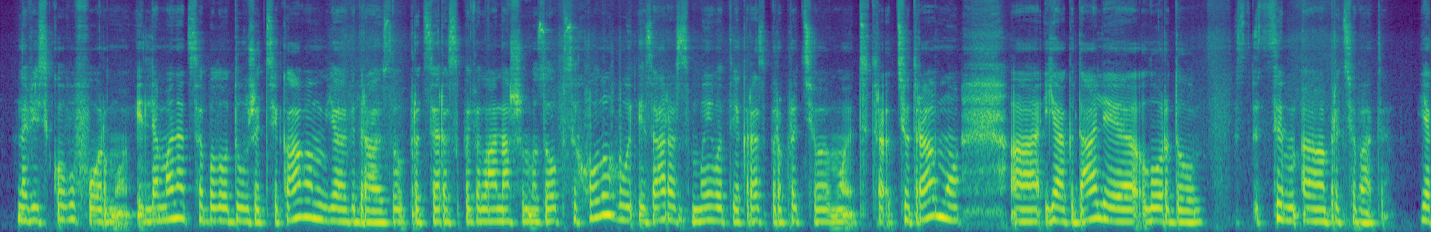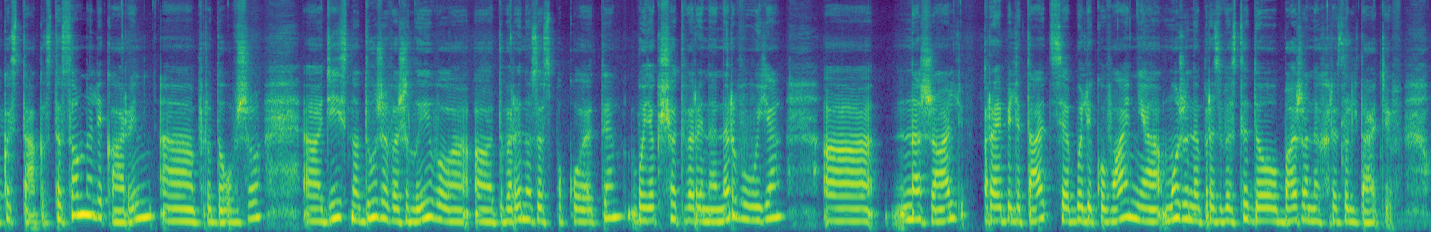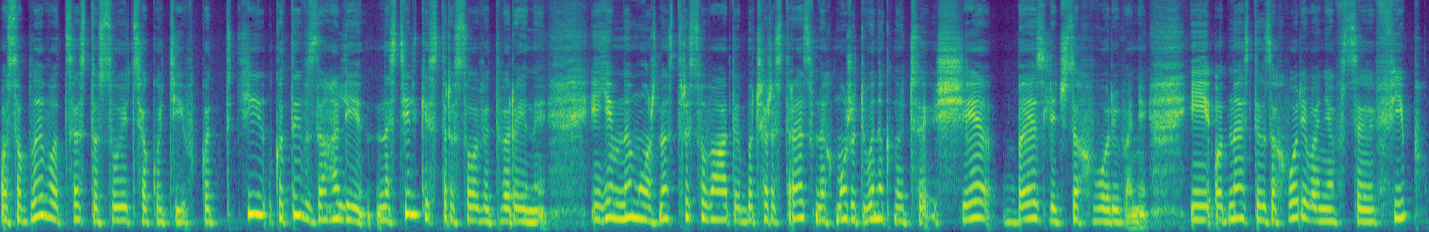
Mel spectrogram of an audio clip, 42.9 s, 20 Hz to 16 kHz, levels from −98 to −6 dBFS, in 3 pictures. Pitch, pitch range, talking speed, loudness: 210 Hz, 195-235 Hz, 125 wpm, -17 LUFS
